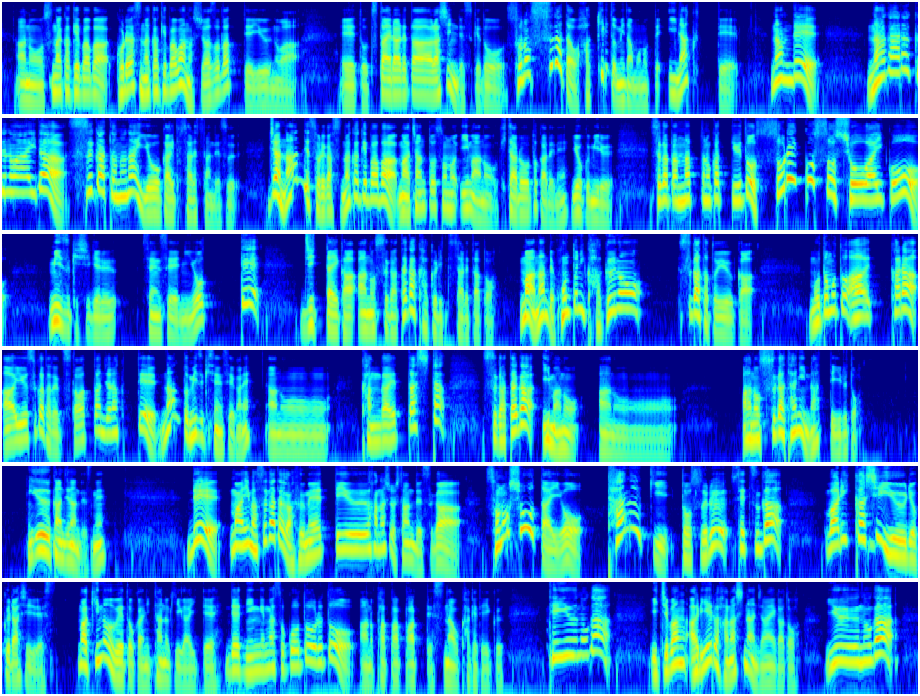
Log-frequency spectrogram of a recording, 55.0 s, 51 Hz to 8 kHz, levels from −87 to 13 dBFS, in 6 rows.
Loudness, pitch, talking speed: -28 LUFS, 150 Hz, 380 characters per minute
